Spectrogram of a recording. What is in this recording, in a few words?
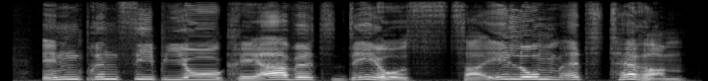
male pray latin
